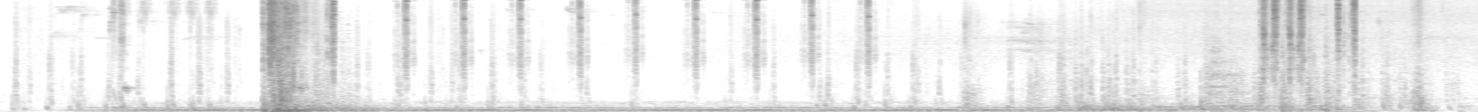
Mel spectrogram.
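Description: Footsteps patter quickly across grass and wooden steps.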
